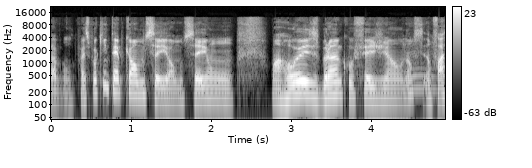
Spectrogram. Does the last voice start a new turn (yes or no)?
no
